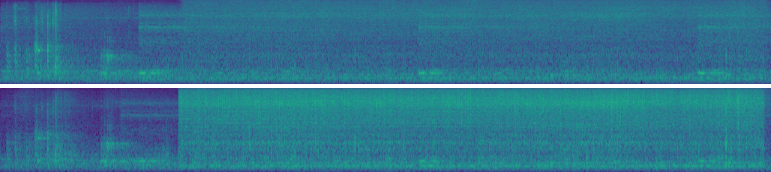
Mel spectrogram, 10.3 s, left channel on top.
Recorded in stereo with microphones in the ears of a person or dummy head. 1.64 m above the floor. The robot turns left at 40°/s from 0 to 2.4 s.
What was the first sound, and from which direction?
A sliding door, 60° left (ahead or behind).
